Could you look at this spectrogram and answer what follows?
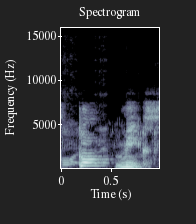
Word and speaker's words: cómics: y muy bien excelente donde recale la mayor fuerza de voz en com o en mix 5 en como excelente porque tú dices con mick tú no dices cómics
